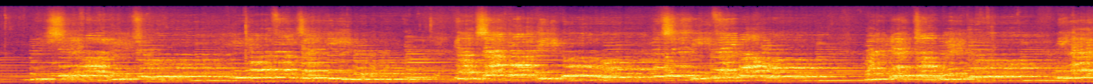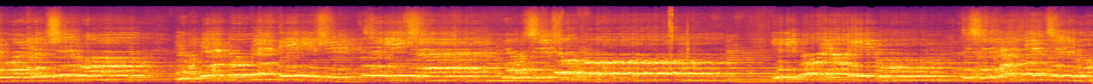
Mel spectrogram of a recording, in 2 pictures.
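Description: Several voices singing a hymn into microphones, with grand piano accompaniment, the singing starting about half a second in and pausing briefly between phrases.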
